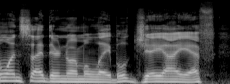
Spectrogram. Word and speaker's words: Jif: side they're normal label jif creamy peanut butter soft g pronunciation on the far side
